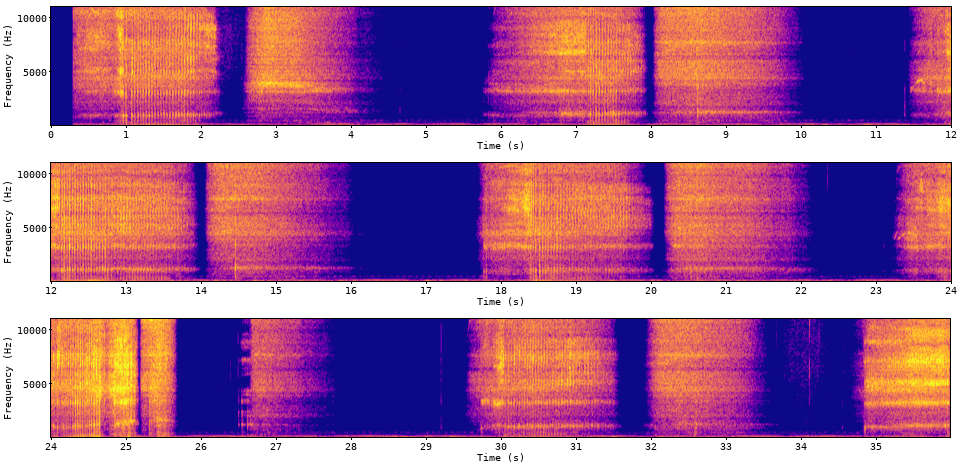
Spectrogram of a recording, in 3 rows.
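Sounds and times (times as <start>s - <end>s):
dog snoring: 0.3s - 4.3s, 5.8s - 10.0s, 11.4s - 16.1s, 17.7s - 22.1s, 23.2s - 25.7s, 29.6s - 33.6s, 34.8s - 35.9s
steady low hum: 0.3s - 35.9s
dog snorting: 23.6s - 25.7s.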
